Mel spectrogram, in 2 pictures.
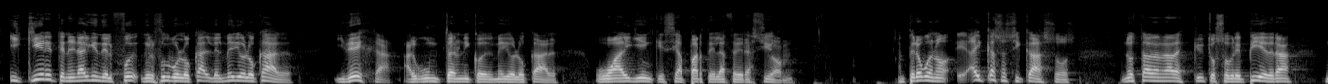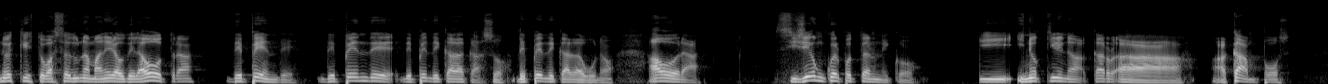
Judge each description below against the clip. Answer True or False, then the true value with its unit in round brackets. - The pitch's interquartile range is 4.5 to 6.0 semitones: True (4.9 semitones)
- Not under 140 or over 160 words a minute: False (170 wpm)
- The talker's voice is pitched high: False (135 Hz)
